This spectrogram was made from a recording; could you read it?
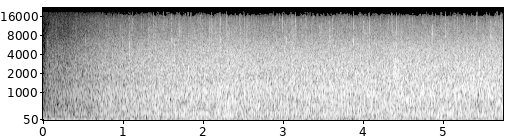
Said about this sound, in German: Prag, der Bahnhof. Regnerischer Spätabend. Der letzte Zug ins Ausland fährt gerade ab.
